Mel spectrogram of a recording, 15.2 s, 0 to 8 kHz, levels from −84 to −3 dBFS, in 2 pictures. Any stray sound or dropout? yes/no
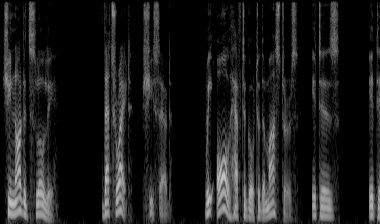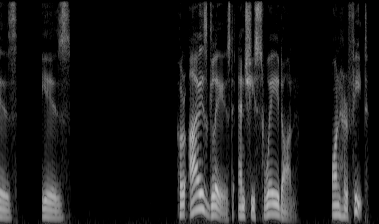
no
